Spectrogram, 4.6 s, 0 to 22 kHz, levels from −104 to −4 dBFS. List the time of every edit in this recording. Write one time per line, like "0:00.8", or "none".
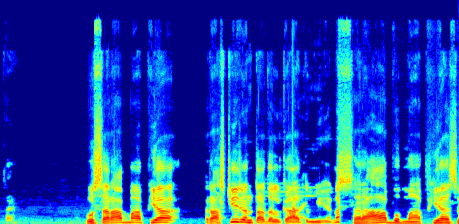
0:03.4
